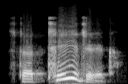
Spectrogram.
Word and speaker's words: strategic: participation Our next word is strategic stra tegic Not a strategic. The stress is on te stra tegic strategic Listen again.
